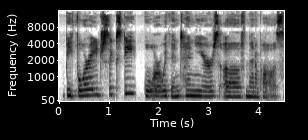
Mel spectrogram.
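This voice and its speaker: A woman with a fairly high pitch and a dark, mellow, somewhat breathy tone talks at a very slow pace with hardly any pauses. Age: 60s. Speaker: menopause health content creator. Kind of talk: casual talk to camera. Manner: calm.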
